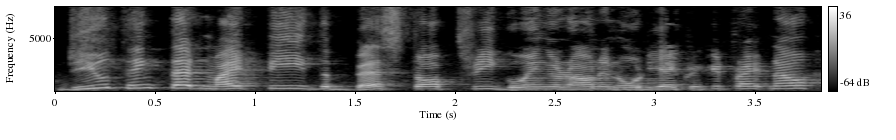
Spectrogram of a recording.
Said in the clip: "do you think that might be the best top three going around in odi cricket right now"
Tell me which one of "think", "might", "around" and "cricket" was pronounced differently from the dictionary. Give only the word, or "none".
think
